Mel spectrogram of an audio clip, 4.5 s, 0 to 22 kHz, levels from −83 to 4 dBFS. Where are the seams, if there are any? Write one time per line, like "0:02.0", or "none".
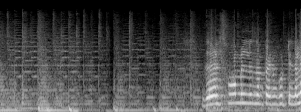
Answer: none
